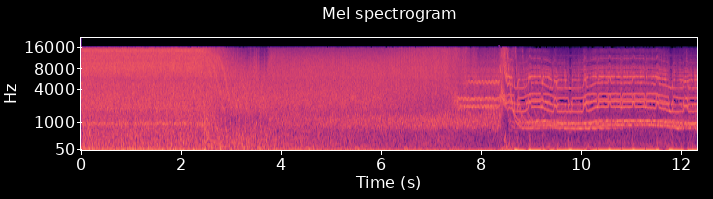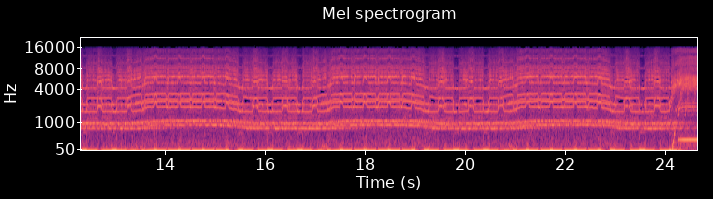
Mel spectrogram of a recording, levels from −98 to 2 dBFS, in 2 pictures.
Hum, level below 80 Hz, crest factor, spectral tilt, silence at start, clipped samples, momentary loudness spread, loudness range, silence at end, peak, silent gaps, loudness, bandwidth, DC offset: none; -38 dBFS; 16 dB; 0 dB/octave; 0 s; under 0.1%; 7 LU; 4 LU; 0 s; -6 dBFS; none; -20 LUFS; 16 kHz; under 0.1%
